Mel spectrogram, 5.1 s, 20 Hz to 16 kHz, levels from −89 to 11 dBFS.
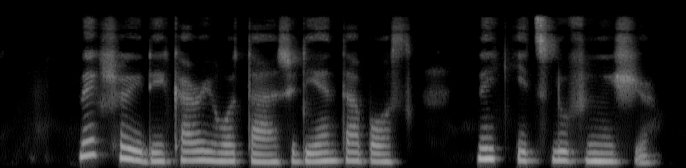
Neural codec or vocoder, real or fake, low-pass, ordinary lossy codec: codec, 24 kHz, 0.9 kbps, WavTokenizer, large speech release; fake; 10.8 kHz; none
